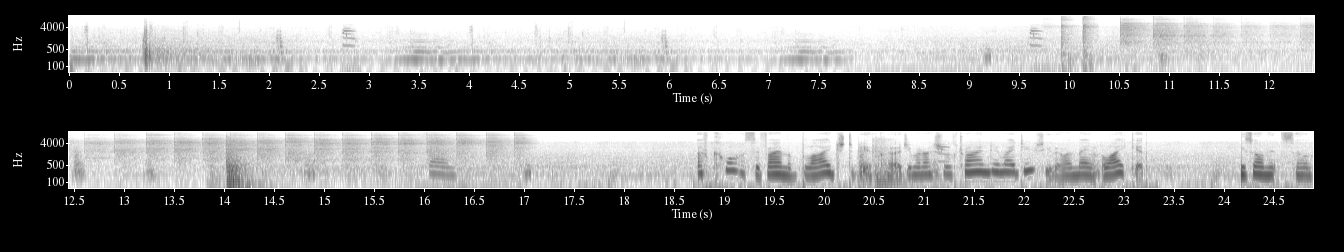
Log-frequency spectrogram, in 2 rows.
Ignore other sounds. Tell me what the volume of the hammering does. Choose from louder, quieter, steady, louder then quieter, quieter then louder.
quieter then louder.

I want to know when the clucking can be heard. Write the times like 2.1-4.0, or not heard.
not heard.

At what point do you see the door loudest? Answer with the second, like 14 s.
14 s.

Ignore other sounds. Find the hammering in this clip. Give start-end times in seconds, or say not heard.
9.7-17.1.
